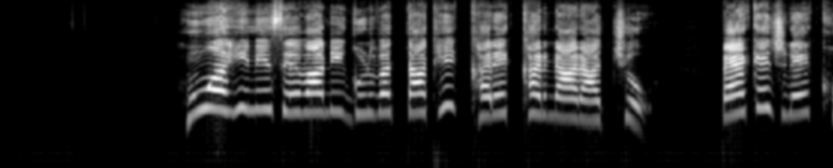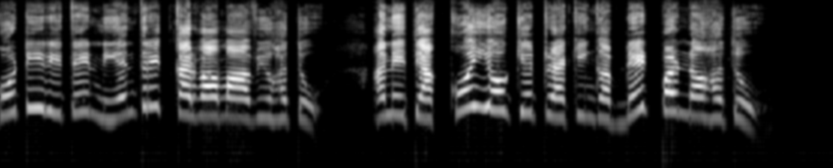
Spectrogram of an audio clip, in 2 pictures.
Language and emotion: Gujarati, angry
